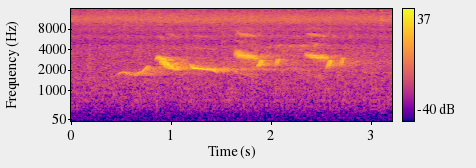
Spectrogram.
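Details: Singing bird in falling rain, delivering a rising whistle that runs into a long bright warble and a trailing set of higher notes, with unbroken rain noise behind.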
